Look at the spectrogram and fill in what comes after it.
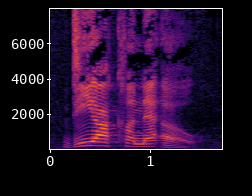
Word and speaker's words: diakoneo: That word minister in the Greek is pronounced diakoneo. Diakoneo. If you listen closely to diakoneo, you will hear the very word deacon within that word.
